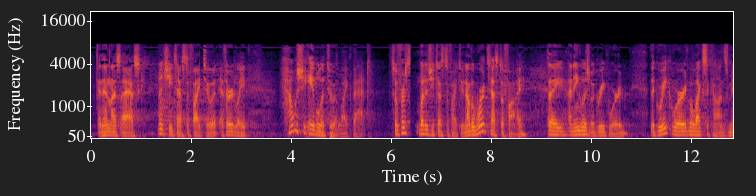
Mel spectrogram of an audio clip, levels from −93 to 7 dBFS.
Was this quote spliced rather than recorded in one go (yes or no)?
yes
